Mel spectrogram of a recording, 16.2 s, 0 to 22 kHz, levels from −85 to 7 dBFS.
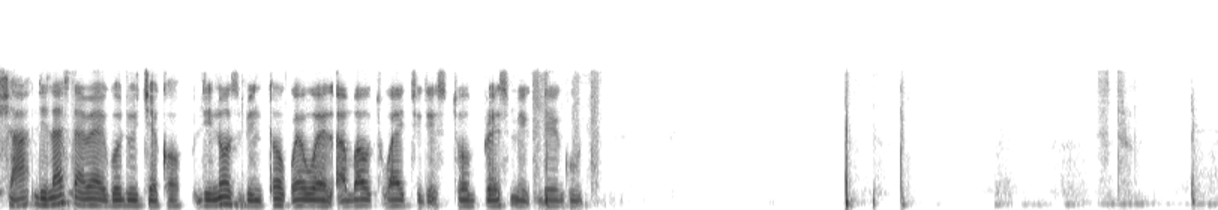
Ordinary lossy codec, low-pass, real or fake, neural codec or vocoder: Opus, 24 kbps; 5.4 kHz; real; none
